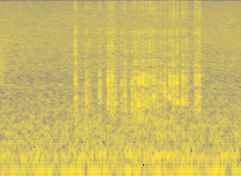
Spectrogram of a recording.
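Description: Palette knife scraping and tapping thick, wet acrylic paint on a canvas. A faint run of quick scratchy clicks fills the second half, over a low steady hum.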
